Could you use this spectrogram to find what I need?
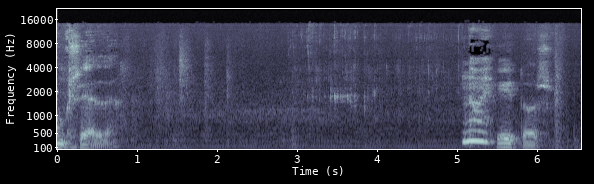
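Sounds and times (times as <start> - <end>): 
speech: 0.2 - 0.9, 5.5 - 6.3
coffee being poured into cup: 2.9 - 5.5.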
